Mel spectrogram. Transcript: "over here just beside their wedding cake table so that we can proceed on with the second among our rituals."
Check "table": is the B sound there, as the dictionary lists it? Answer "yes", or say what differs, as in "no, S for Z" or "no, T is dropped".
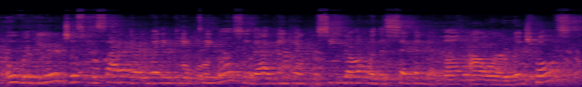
no, B is dropped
